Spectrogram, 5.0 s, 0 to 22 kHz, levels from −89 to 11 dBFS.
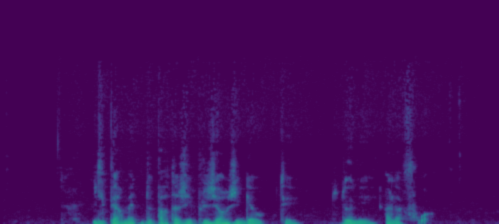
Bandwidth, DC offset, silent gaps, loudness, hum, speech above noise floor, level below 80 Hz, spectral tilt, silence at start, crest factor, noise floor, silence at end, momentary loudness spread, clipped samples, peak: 13.5 kHz; under 0.1%; none; -35 LUFS; none; 42 dB; -64 dBFS; -8 dB/octave; 0.95 s; 20 dB; -75 dBFS; 0.7 s; 12 LU; under 0.1%; -16 dBFS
